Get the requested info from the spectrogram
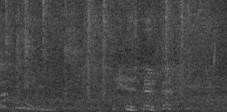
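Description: Low, soft cooing calls from a bird: one falling coo near the start, then two short coos just past the middle.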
